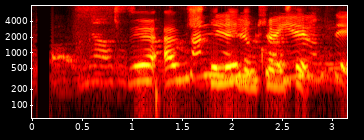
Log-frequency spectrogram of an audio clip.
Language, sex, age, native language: Icelandic, male, 10, Icelandic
